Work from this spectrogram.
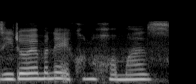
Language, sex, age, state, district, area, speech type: Assamese, female, 18-30, Assam, Jorhat, urban, spontaneous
